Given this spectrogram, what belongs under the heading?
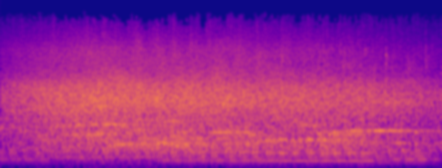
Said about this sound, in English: The class was so big, we had to teach it in the university concert hall. That tiny, polite ripple of applause you might get at the end of a lecture? Well, it turned into this.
